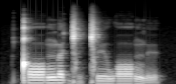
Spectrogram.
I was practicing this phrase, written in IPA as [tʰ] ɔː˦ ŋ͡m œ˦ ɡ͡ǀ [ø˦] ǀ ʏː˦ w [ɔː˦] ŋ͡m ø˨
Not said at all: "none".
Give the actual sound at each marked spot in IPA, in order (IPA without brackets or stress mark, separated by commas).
ǃ, ø˨, ɔː˦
